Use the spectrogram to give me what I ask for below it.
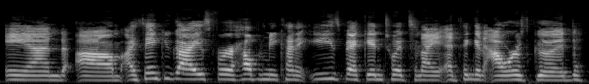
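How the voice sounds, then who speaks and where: A woman's voice: medium pitch, fairly even intonation, moderate pace, pushed and bright. A middle-aged woman hosting a casual live stream, chatting with viewers and sounding tired. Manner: chatty, friendly sign-off to viewers. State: tired, yawning. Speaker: livestream host selling pearls. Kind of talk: casual livestream chat.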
